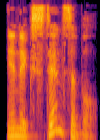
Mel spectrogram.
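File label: "inextensible", British English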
